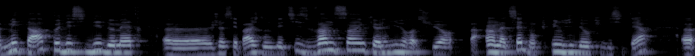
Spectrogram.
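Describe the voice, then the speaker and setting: A man's voice: on the high side, warm tone. A young man teaching online advertising in a casual, explanatory way, with frequent fillers and self-corrections. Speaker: e-commerce ads coach.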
